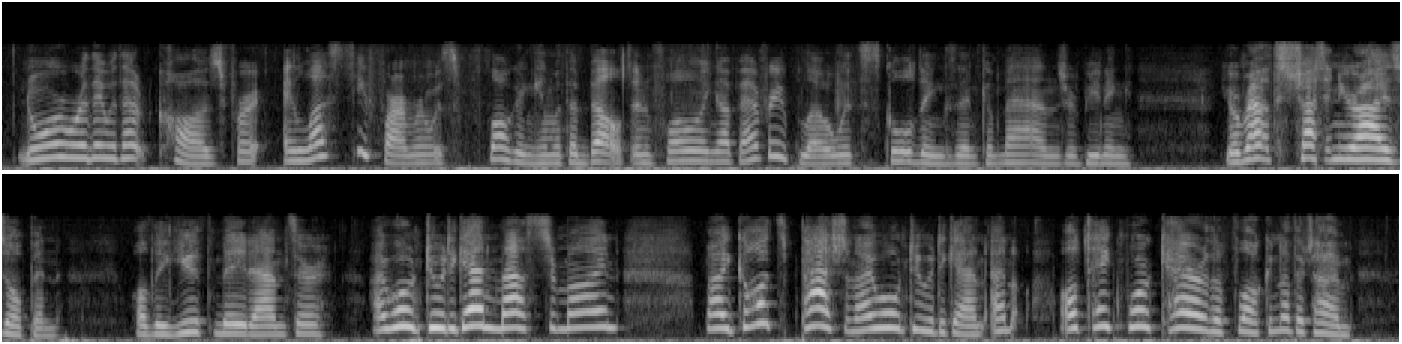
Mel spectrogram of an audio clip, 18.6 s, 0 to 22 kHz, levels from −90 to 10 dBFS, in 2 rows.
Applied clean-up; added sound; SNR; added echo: none; none; none; none.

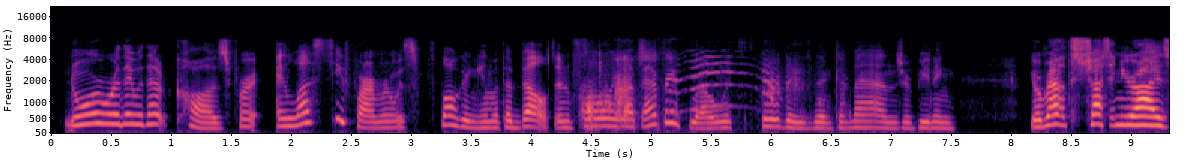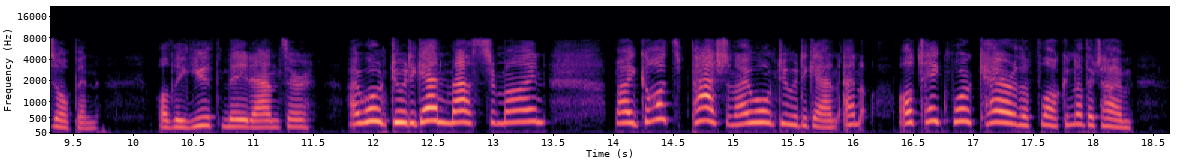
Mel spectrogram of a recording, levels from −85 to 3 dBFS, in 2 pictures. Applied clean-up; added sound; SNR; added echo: neural mask model RNNoise.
